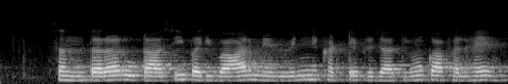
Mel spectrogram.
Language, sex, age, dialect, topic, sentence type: Hindi, female, 18-24, Awadhi Bundeli, agriculture, statement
